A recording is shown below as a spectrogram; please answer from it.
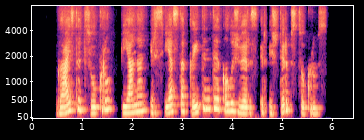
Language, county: Lithuanian, Vilnius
